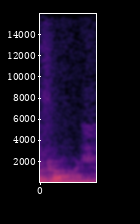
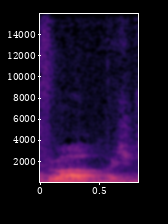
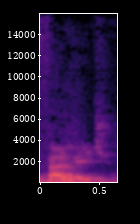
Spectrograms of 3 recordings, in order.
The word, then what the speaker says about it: Farage: the reason why it's Farage, spelled Farage rather than Farage, rhyming with garage, the reason why it's like pronounced that is because he's a French Huguenot.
